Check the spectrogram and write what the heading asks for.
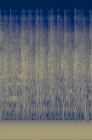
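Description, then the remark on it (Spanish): An audience applauding in praise of God: dense, overlapping clapping from many hands forms a steady, crackling wash that holds at an even, moderate level throughout the short clip. “De un aplauso de alabanza a nuestro Dios.”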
